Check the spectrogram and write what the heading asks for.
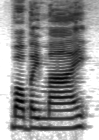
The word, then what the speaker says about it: บอใบไม้: The third consonant you'll learn today is บอใบไม้ ใบไม้ means leaf. As the initial consonant of a syllable, บอใบไม้ makes the sound b like the B in bucket.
